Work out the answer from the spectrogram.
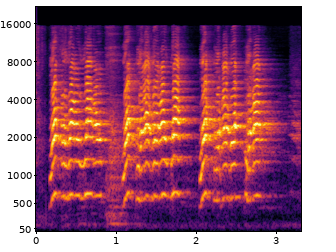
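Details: An Alexandrine parakeet taught to talk produces three loud, buzzy, speech-like phrases of about a second each. Each phrase has a quick rising start.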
